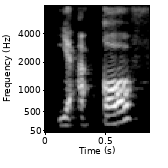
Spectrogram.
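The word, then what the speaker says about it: יעקב: Jadi kalau nama Yakub bahasa Ibraninya Yaakov karena ada yodnya di depan tapi di paling kanan kalau cara kita membaca.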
